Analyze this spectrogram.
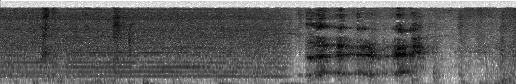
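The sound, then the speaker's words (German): A robot vacuum cleaner starts up: a steady, faint motor hum runs for a few seconds, then gives way to a burst of bright, warbling electronic tones and whirring. “Und jetzt geht mein Staubsaugroboter los und das ist nicht ganz so lustig.”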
